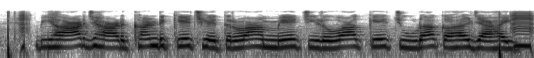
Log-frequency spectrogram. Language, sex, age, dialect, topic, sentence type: Magahi, male, 18-24, Western, agriculture, statement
